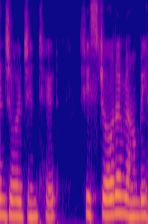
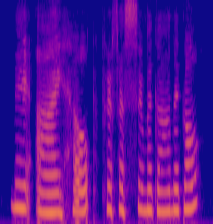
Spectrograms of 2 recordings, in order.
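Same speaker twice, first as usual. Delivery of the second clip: high, sickly-sweet, syrupy, poisonously polite voice; 5 semitones higher, 3 dB quieter than usual. Reading a novel aloud, voicing Professor Umbridge addressing another professor: poisonously sweet voice. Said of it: "in her most poisonously sweet voice".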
